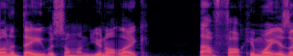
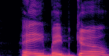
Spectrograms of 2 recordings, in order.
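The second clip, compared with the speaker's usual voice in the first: fake-nice, creepy, sleazy sweet talk, pitched up; 8 semitones higher than usual. Mocking how a creep talks when trying to be nice: imitating a creep acting nice. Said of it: "the way you act when you're trying to be nice".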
